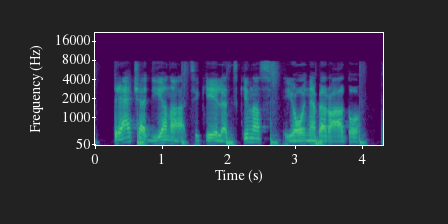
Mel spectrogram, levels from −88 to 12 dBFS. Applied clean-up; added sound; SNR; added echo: neural mask model RNNoise.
